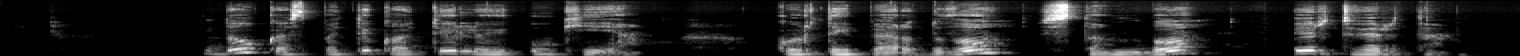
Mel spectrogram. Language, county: Lithuanian, Utena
